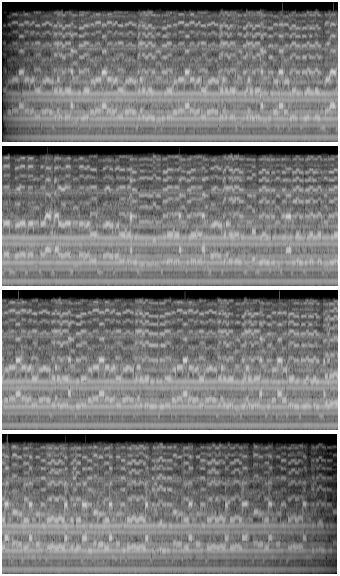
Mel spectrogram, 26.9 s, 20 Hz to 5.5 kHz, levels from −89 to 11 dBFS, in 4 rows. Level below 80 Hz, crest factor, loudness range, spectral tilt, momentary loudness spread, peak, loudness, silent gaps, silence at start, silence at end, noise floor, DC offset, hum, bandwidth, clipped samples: -50 dBFS; 16 dB; 2 LU; -6 dB/octave; 7 LU; 0 dBFS; -14 LUFS; none; 0.1 s; 0.25 s; -37 dBFS; under 0.1%; none; 4.9 kHz; under 0.1%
